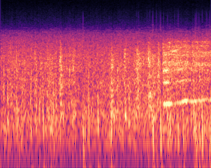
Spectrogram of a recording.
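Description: Steam locomotive, an LMS Coronation-class Pacific, at rest: a steady hiss of steam with scattered clanks and knocks, joined about three seconds in by a steady pitched tone.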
